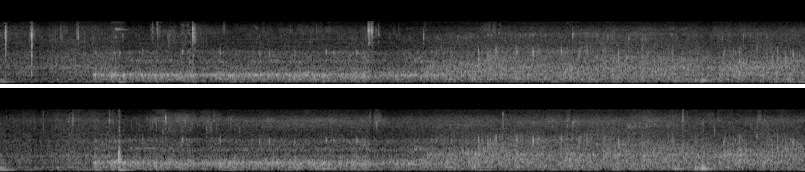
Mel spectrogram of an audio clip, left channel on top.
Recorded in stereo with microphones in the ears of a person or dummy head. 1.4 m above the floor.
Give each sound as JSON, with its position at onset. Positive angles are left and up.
{"t": 0.9, "sound": "boiling", "side_deg": 0, "distance_m": 3.5}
